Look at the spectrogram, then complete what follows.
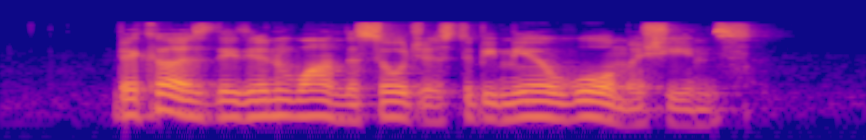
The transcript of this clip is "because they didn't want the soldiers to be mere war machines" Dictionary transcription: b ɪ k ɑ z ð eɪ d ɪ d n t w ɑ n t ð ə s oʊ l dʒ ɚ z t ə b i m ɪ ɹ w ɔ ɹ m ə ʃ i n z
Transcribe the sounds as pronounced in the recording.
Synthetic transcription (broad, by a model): b ɪ k ɑ z ð eɪ d ɪ d n t w ɑ n ð ə s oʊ l dʒ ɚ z t ə b i m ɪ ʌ w ɔ m ə ʃ i n z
